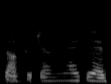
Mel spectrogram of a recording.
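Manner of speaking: normal talking voice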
